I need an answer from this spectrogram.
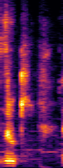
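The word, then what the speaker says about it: Drukhari: nunca supe cómo decirlo, ¿cómo se dice fácil Druki. – No, ah, pero sí es Druki.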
